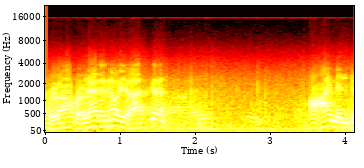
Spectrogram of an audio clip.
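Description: A younger man answers with a laugh.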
